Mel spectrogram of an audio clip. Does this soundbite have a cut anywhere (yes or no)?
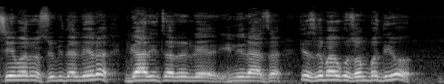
no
